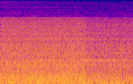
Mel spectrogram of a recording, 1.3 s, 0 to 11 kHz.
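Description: A steady, dense roar of rushing wind on the moon Titan, recorded in 2005 by the Huygens space probe as it descended through the thick atmosphere to the surface, continuous and unchanging in loudness, with a deep rumbling low end and hissy upper texture, heard alone without any voices.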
